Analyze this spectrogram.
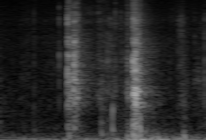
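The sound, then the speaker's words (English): Paper ripping as someone tears open an envelope that is taped and stapled shut, giving a few short, crackly tearing bursts of moderate loudness with quieter rustling in between. “Or you know what? Screw it. You might be able to with the tape. Just rip that bad boy open.”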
